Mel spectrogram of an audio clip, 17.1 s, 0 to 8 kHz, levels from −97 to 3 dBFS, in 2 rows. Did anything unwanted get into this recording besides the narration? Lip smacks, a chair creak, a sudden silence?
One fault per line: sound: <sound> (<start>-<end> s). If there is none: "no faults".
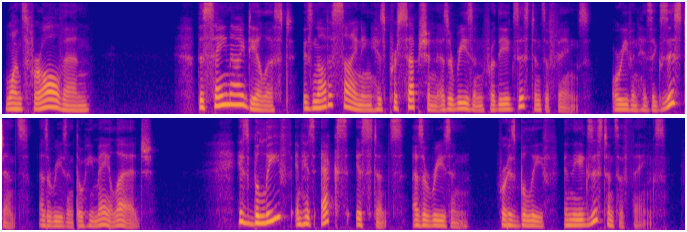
no faults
